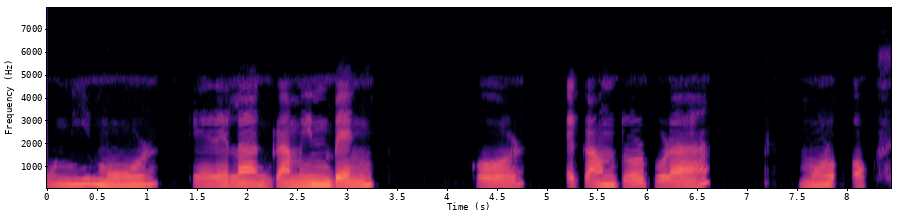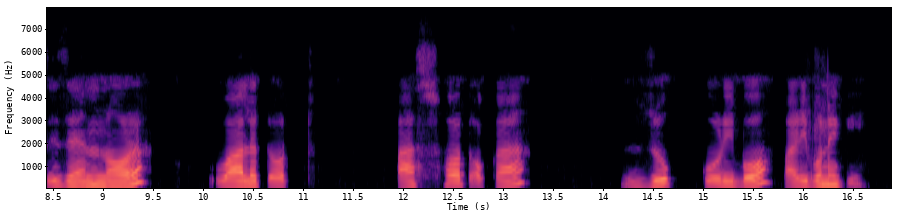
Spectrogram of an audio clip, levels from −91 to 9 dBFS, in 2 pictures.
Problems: constant background noise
